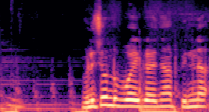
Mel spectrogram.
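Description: A man's voice speaking, a short emphatic phrase about a second in, over a faint steady music bed.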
